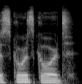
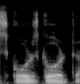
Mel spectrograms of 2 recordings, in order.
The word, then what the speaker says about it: Skarsgård: Alexander Skarsgård.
